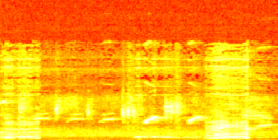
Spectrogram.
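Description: A pet bird gives short, bright chirps and tweets with brief pauses between them, fairly faint against a quiet room.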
